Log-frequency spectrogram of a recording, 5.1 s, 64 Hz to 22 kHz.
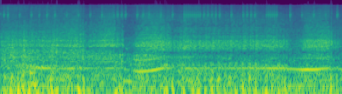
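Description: Off-road 4x4 engine running loud under load, its revs rising and dropping a few times over a heavy low rumble.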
